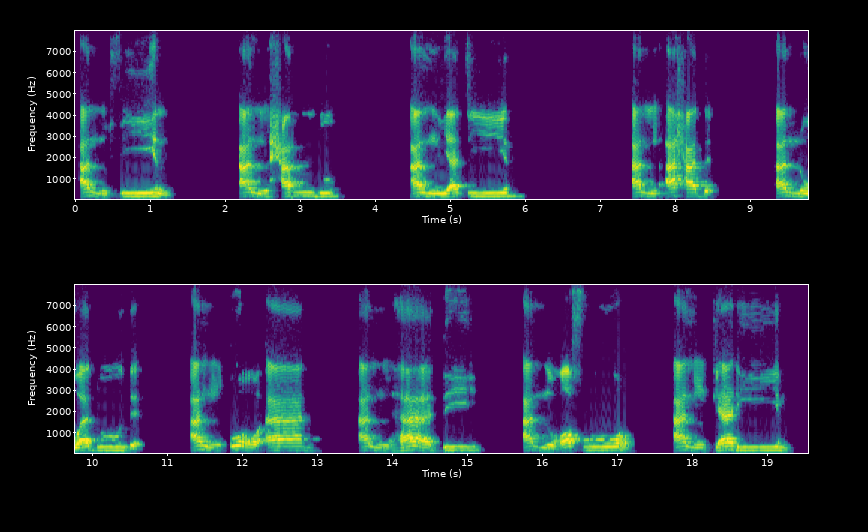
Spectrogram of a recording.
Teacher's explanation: alif lamnya dibaca jelas karena bertemu dengan salah satu 14 huruf yang ada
